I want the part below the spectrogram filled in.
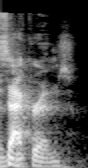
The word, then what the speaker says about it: saccharine: Looks a little saccharine, is that how you say it? – Saccharine, yeah. – Saccharine, thank you.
